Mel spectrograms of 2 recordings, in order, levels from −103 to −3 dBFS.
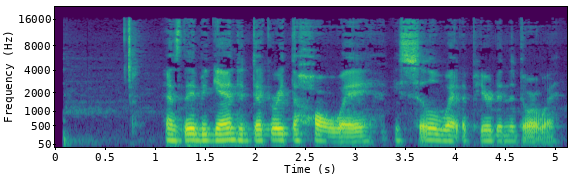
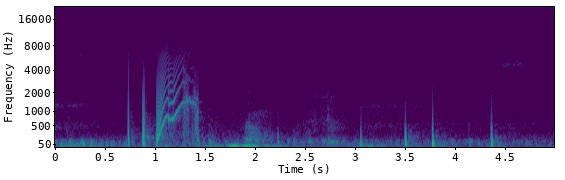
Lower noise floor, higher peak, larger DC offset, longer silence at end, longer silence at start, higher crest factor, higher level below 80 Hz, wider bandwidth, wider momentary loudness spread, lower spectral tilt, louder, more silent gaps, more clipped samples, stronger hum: second, -57 dBFS vs -80 dBFS; first, -2 dBFS vs -36 dBFS; neither; first, 0.15 s vs 0 s; first, 0.7 s vs 0 s; second, 18 dB vs 24 dB; first, -58 dBFS vs -66 dBFS; first, 17 kHz vs 7 kHz; second, 11 LU vs 15 LU; second, -4.5 dB/octave vs -6.5 dB/octave; first, -20 LUFS vs -59 LUFS; neither; neither; neither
